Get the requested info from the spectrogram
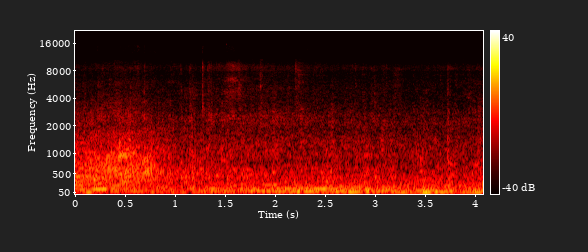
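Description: A steady low rumble, as inside a moving vehicle, with a louder rushing noise in the first second.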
